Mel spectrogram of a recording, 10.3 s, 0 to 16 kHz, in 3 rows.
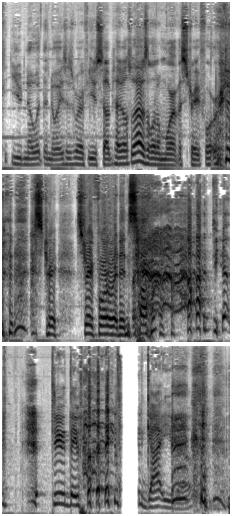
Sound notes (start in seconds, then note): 5.4 laughs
